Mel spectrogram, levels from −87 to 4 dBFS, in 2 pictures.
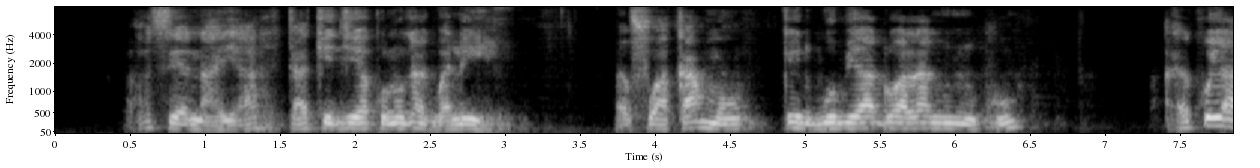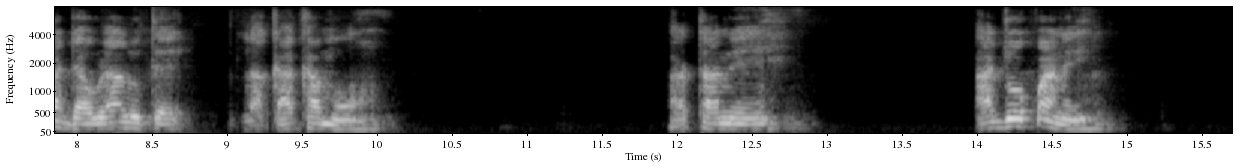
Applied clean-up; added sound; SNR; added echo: neural mask model DeepFilterNet 3.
